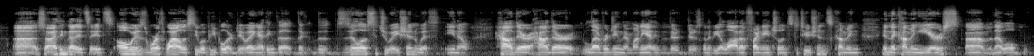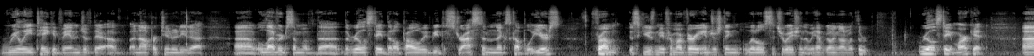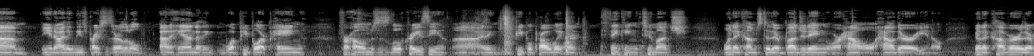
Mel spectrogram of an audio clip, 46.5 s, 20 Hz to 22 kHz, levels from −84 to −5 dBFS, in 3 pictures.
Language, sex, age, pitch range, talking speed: English, male, 20-39, 100-115 Hz, 190 wpm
